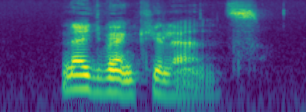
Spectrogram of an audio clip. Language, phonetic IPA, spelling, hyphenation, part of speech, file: Hungarian, [ˈnɛɟvɛŋkilɛnt͡s], negyvenkilenc, negy‧ven‧ki‧lenc, numeral, Hu-negyvenkilenc.ogg
- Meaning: forty-nine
